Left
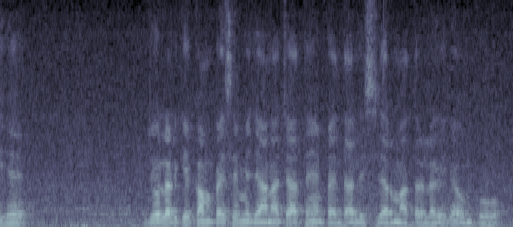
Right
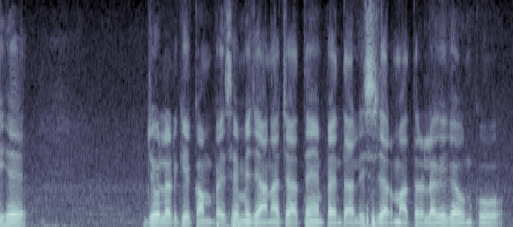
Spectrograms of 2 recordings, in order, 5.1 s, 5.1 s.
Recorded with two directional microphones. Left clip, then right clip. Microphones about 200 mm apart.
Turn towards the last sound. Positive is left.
turn(degrees=-45)  # may be behind; listen again after turning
